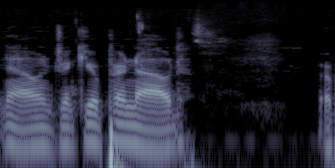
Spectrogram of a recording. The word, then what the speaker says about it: Pernod: now and drink your Pernod. Or Pernod, however they say And then Yeah, you don't pronounce anything in words. You pronounce half the word.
